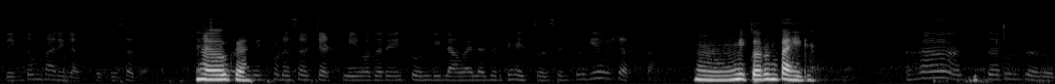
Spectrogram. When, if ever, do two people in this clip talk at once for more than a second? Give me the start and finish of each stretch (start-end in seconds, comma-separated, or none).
none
